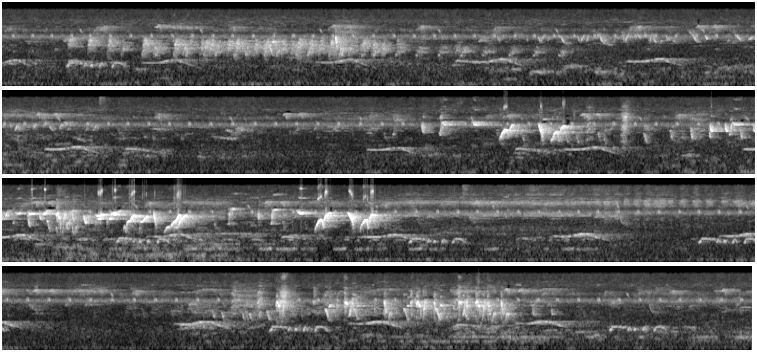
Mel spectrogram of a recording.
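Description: Birds chirping and calling. One bird repeats a short mid-pitched call about every one and a half seconds, while bursts of fast high chirps come and go, loudest around the middle and again near the end. A steady high-pitched hum runs underneath.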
